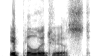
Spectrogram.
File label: "epilogist", American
